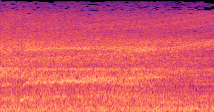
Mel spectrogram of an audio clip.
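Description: Pachinko machine's anime battle soundtrack: loud music under a drawn-out shouted attack cry, with a high effect tone that holds and then sweeps upward near the end.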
